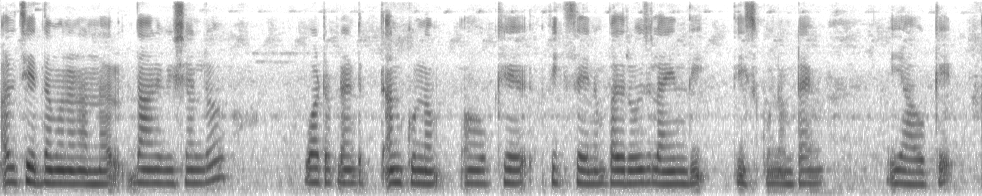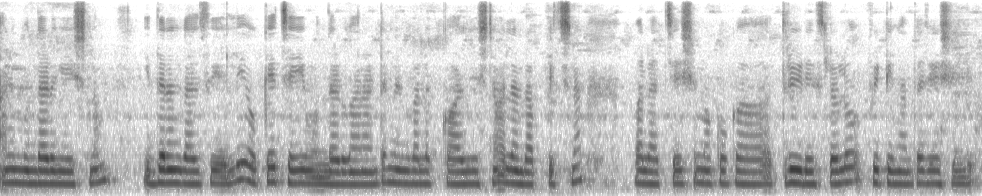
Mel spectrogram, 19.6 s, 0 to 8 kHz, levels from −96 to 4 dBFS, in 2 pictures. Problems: none marked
